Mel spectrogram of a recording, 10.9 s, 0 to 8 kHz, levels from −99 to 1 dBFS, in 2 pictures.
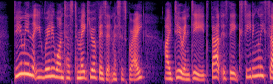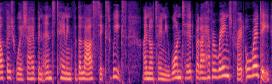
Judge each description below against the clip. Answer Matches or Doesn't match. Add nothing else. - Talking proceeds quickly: Matches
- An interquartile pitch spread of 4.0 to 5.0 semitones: Matches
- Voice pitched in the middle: Doesn't match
